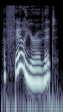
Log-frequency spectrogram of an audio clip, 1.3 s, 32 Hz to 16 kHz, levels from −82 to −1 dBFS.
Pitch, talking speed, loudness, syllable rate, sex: 240 Hz, 190 wpm, -15 LUFS, 5.5 syllables/s, female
